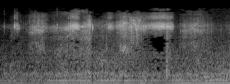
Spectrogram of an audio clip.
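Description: Someone chewing a bite of watermelon close to the microphone, with irregular crunching.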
